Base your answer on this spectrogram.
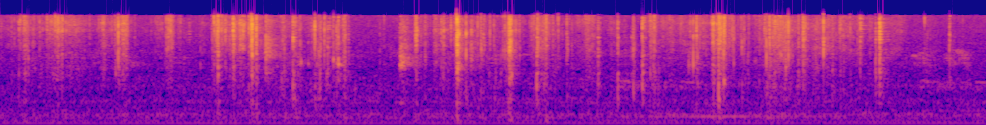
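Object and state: Soap bar being shaved.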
